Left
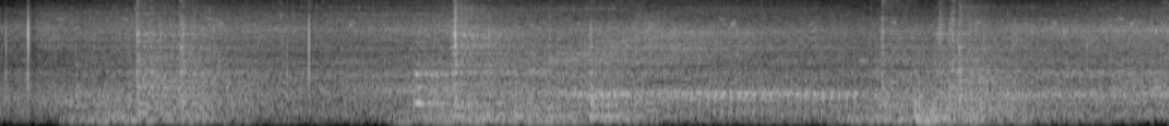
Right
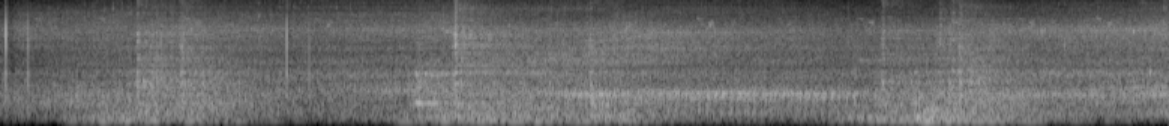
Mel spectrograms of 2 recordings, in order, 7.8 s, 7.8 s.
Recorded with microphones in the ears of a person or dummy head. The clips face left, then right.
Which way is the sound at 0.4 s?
30° left (ahead or behind).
